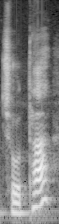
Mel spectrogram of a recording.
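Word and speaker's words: 좋다: নালসিগা আবহাওয়া ঝোথা ভালো হিউত বাচ্চিমের পরে যখন দিউত আসে তখন এই দ টা থ এর মতন উচ্চারণ হবে তাহলে নালসিগা আবহাওয়া জোথা ভালো নালসিগা আবহাওয়া নাপুদা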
